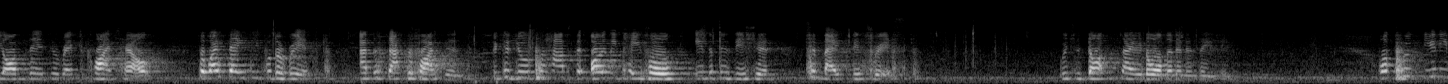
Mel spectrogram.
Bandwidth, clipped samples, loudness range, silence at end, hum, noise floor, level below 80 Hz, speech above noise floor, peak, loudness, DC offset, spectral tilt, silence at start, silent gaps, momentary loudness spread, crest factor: 6.8 kHz; under 0.1%; 8 LU; 0 s; none; -48 dBFS; -64 dBFS; 26 dB; -4 dBFS; -22 LUFS; under 0.1%; -6 dB/octave; 0 s; none; 18 LU; 20 dB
